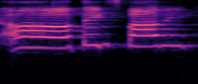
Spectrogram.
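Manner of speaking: high, loud delighted thanks; high, loud happy thanks to a viewer; excited thanks. Real, not acted. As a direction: beam out your thanks.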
